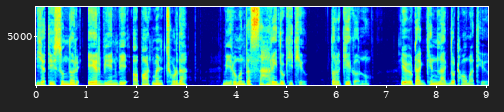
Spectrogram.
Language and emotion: Nepali, sad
